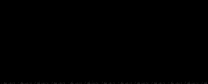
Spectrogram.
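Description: Near silence: a faint, steady hiss with a thin, steady tone.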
